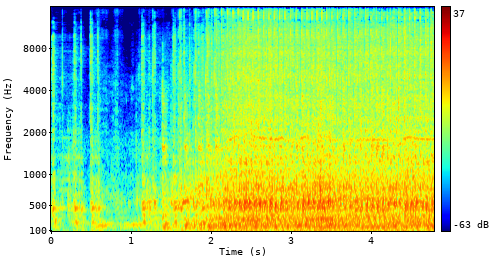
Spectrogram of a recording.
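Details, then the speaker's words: Husqvarna Viking Sapphire 85 embroidery machine stitching a test name design: fast regular clatter about four stitches a second, dragging and rattly yet even; normal sound, nothing breaking. "And for most of you, if you're not used to like an embroidery machine, it does sound like the machine is sort of breaking all the pieces. It sounds like it's just dragging. But I promise you it's not. It's just the sound of it."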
